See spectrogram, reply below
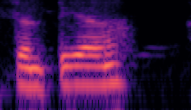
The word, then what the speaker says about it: Cynthia: It's Cynthia.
